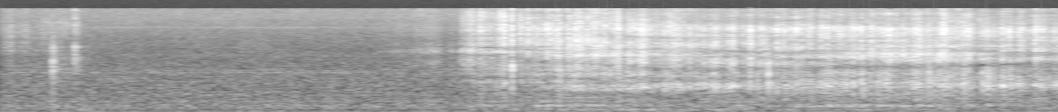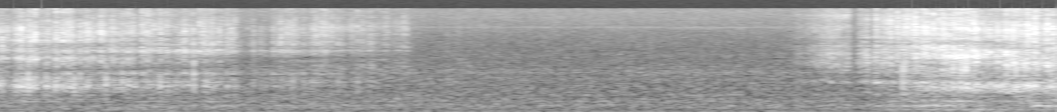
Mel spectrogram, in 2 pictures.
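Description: A small wooden rake held by the fingertips is drawn through fine white sand in a shallow wooden tray, making a soft, grainy scraping hiss with a bright edge. After a quiet start, one long stroke rasps steadily for several seconds and fades, then a second stroke begins louder near the end.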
